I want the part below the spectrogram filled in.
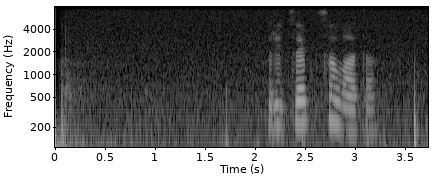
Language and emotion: Russian, neutral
